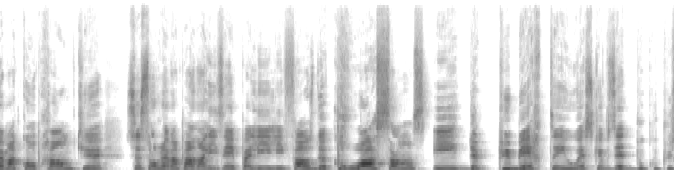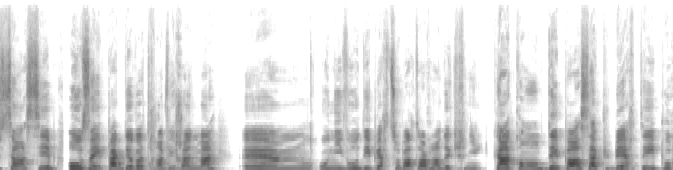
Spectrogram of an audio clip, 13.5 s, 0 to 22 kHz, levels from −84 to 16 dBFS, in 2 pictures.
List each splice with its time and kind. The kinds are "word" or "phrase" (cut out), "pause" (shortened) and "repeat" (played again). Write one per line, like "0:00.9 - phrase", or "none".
0:07.4 - pause
0:11.6 - pause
